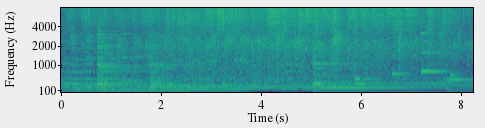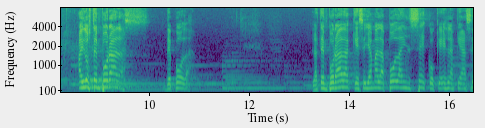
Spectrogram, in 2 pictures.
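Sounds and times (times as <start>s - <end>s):
audience applause: 0.0s - 8.9s
speech: 8.6s - 9.7s, 10.3s - 10.9s, 13.3s - 16.4s.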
